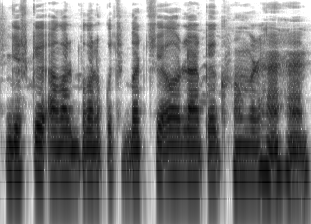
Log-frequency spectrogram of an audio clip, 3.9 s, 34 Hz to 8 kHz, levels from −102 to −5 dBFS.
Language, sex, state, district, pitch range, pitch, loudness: Hindi, male, Bihar, Patna, 110-115 Hz, 110 Hz, -18 LUFS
